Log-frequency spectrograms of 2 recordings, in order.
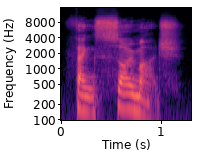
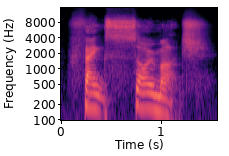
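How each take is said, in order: No difference in how they are said.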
